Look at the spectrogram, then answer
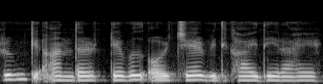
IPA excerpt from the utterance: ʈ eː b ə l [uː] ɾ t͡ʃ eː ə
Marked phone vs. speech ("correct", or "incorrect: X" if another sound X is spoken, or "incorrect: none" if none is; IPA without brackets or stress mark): incorrect: ɔː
